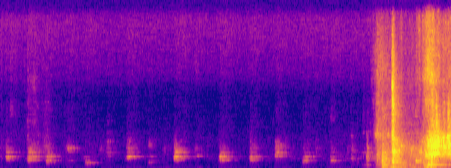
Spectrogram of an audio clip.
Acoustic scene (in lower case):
restroom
